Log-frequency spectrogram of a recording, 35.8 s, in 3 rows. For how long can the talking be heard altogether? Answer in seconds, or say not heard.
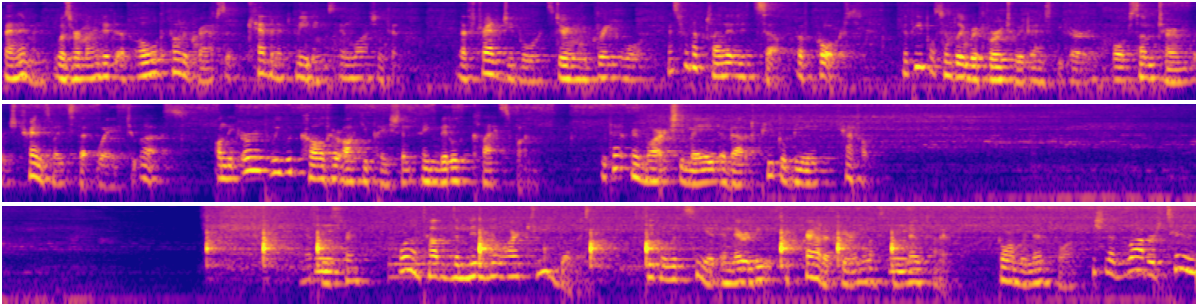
28 s.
